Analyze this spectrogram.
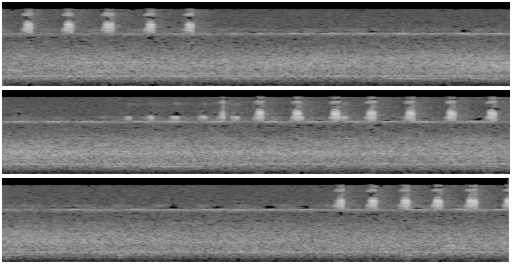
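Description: Summer night insects: a steady high-pitched drone broken by bursts of sharp, rapid ticking pulses.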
